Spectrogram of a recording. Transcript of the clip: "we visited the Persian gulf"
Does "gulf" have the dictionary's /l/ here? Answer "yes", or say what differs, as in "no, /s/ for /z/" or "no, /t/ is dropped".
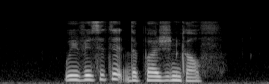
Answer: yes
